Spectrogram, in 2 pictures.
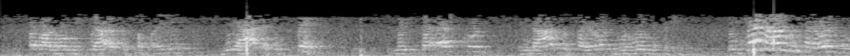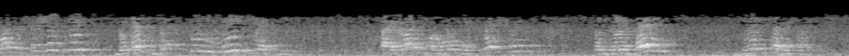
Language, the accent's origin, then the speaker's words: Arabic; Egypt; عندنا في مصر في المعالم المركزيه كلها في الصحه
